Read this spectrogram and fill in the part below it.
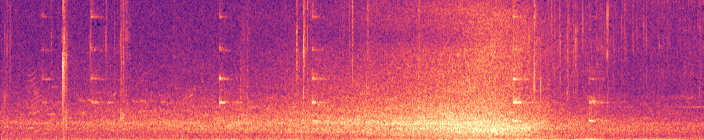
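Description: A car approaches and passes by close, its tyres hissing on the road.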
